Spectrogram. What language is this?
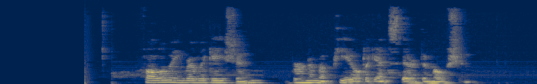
English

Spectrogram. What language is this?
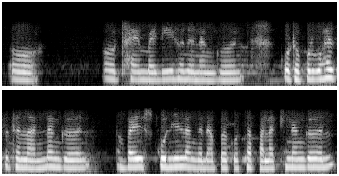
Bodo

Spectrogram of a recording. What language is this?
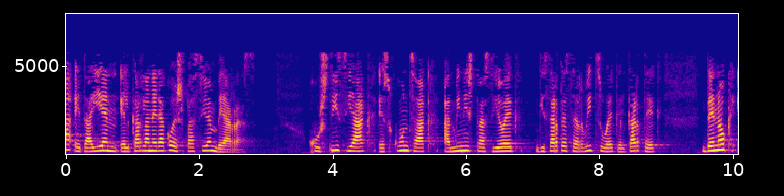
Basque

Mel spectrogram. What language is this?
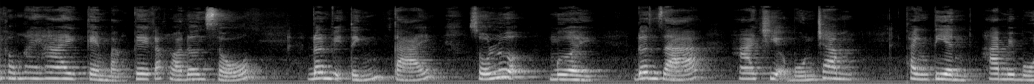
Vietnamese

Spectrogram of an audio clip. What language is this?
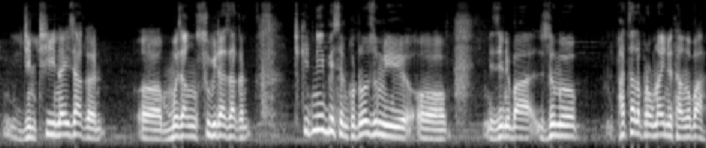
Bodo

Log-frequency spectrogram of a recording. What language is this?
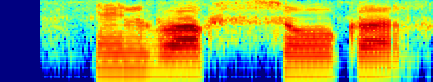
Marathi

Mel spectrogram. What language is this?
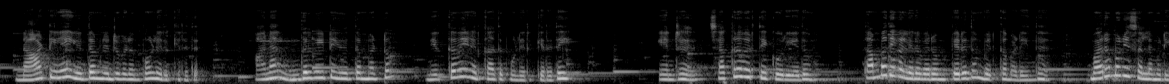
Tamil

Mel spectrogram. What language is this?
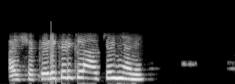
Punjabi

